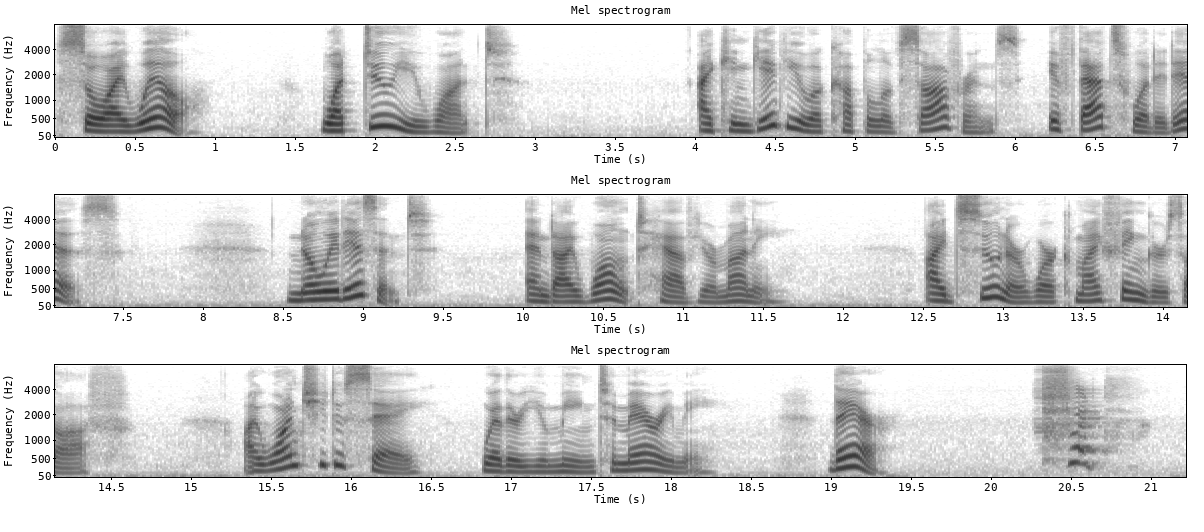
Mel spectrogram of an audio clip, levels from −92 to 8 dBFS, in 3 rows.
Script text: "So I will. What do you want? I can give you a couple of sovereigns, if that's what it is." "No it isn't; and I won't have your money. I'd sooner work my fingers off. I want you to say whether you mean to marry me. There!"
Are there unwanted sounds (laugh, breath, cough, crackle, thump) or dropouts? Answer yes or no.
yes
